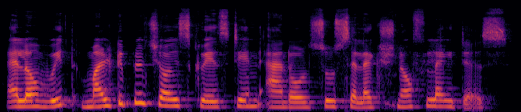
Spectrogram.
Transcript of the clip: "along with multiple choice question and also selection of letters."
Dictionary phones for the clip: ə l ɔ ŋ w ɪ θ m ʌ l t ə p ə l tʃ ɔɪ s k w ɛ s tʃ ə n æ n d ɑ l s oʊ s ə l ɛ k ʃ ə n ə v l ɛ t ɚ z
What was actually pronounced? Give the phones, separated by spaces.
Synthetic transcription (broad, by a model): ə l ɔ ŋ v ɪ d m ʌ l t ə p ə l tʃ ɔɪ s k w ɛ s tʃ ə n æ n d ɑ l s oʊ s ə l ɛ k ʃ ə n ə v l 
